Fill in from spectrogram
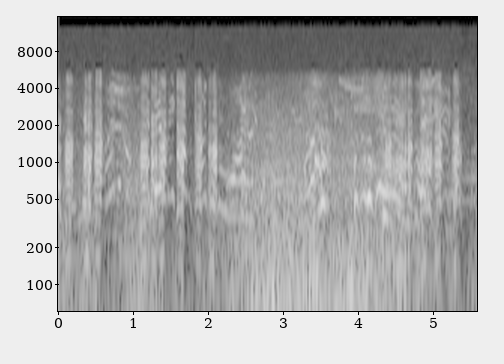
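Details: Wild geese at Dufferin Islands, Niagara Falls, giving harsh, nasal honks in quick irregular bursts while someone tries to catch one; people's voices and laughter mixed in.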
